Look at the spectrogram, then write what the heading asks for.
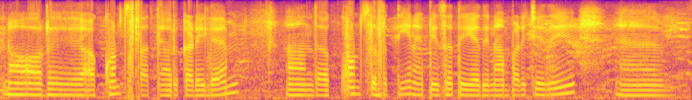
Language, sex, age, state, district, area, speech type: Tamil, female, 18-30, Tamil Nadu, Dharmapuri, rural, spontaneous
